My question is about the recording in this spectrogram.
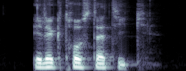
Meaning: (adjective) electrostatic; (noun) electrostatics
- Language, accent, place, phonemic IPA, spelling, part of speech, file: French, France, Lyon, /e.lɛk.tʁos.ta.tik/, électrostatique, adjective / noun, LL-Q150 (fra)-électrostatique.wav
